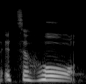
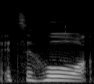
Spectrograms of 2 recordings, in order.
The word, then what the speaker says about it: Itzehoe: Hier haben wir es nämlich mit einem Dehnungs-E zu tun am Ende von dem Wort. Also sagt man Itzehoe, weil das, Ahoi, aho. weil das E am Ende einfach das O lang machen soll.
